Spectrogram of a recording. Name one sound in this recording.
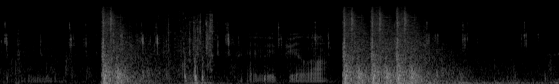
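A rifle fires loud bursts of shots.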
